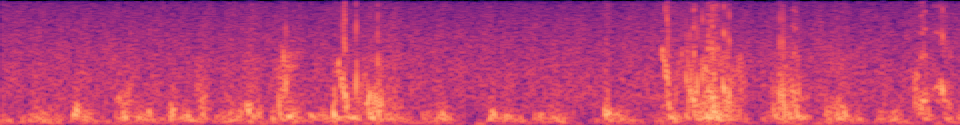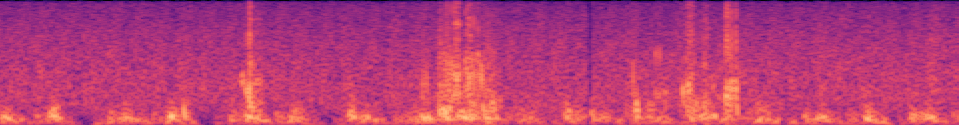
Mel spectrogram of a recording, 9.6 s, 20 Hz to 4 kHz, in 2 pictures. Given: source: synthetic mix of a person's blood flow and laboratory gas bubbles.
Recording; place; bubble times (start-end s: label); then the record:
Doppler ultrasound of blood flow; precordium
0.00-0.02 s: bubbles
0.55-0.68 s: bubbles
0.71-0.79 s: bubbles
0.83-0.90 s: bubbles
0.96-1.07 s: bubbles
1.18-1.33 s: bubbles
1.36-1.60 s: bubbles
1.66-2.01 s: bubbles
3.27-3.74 s: bubbles
3.84-4.06 s: bubbles
4.10-4.27 s: bubbles
4.54-4.78 s: bubbles
5.67-5.75 s: bubbles
5.97-6.14 s: bubbles
6.86-7.31 s: bubbles
7.92-8.52 s: bubbles
From the record:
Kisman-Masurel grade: 233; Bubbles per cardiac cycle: several, 3 to 8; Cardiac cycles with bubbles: 50 to 99%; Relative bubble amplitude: loud (0.450 to 0.775); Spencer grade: 3 (all of the cardiac periods contain showers or single bubble signals, but not dominating or overriding the cardiac motion signals); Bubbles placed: anywhere in the cardiac cycle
